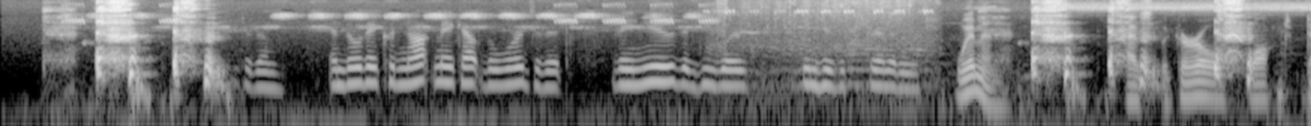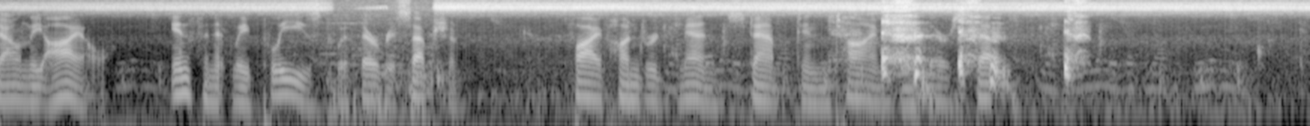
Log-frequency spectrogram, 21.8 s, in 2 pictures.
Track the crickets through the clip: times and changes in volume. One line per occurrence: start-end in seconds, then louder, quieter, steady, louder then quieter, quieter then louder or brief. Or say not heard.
0.0-21.8 louder.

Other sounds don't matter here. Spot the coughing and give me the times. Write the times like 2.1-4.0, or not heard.
0.3-1.9, 8.2-10.7, 17.8-20.0.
